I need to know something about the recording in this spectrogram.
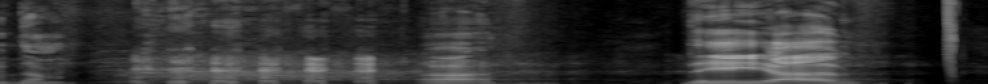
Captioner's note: audience laughs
